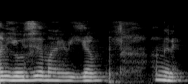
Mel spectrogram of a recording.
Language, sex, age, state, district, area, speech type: Malayalam, female, 30-45, Kerala, Kozhikode, rural, spontaneous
